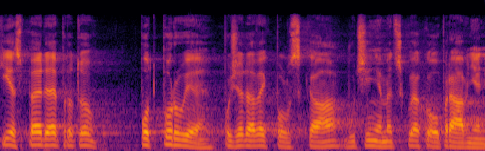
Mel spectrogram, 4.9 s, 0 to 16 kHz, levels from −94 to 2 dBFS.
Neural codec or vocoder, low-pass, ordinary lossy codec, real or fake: none; 10.8 kHz; AAC, 96 kbps; real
